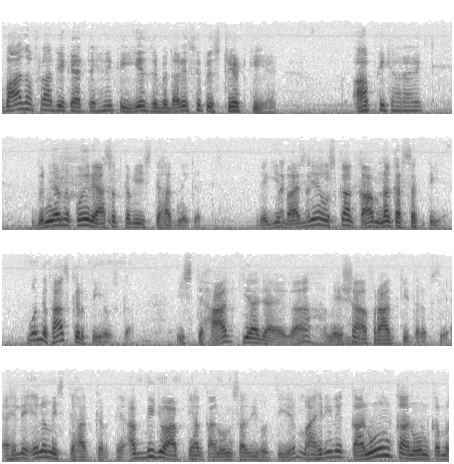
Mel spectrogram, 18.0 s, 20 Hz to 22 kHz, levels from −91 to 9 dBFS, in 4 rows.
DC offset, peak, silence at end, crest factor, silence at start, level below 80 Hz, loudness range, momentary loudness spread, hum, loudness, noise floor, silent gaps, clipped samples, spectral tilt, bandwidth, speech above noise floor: under 0.1%; -6 dBFS; 0 s; 18 dB; 0 s; -46 dBFS; 3 LU; 14 LU; none; -23 LUFS; -44 dBFS; none; under 0.1%; -8 dB/octave; 10.5 kHz; 21 dB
